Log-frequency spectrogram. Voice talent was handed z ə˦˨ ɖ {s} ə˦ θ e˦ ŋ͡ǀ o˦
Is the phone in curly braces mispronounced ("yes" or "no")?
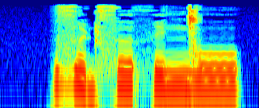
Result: no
